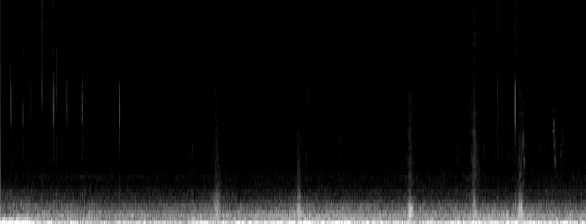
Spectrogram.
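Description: Steady low rumble of a car travelling along a road, heard from inside the moving car, with a few faint clicks.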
